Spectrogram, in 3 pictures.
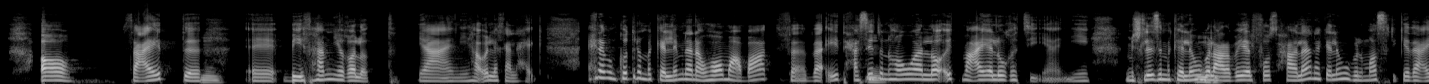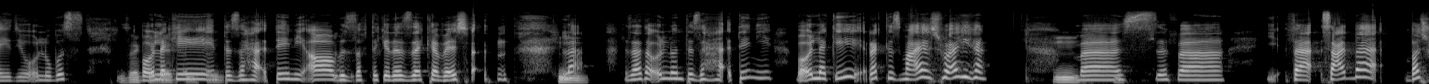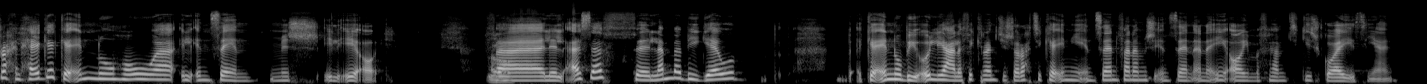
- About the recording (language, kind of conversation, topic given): Arabic, podcast, إزاي بتستفيد من الذكاء الاصطناعي في حياتك اليومية؟
- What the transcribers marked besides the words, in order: laugh; tapping; laughing while speaking: "باشا"; chuckle; in English: "الAI"; in English: "AI"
